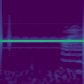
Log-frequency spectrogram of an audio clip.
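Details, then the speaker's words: Zenix defibrillator/monitor with external paddles, during manual defibrillation: a steady, pure high electronic tone once the selected energy is reached and the paddle charge indicator lights; defibrillator charged-ready tone. "When you reach the desired energy level, the charge indicator on the Apex paddle illuminates."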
